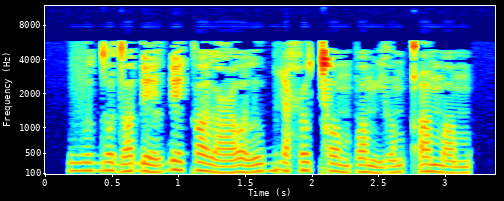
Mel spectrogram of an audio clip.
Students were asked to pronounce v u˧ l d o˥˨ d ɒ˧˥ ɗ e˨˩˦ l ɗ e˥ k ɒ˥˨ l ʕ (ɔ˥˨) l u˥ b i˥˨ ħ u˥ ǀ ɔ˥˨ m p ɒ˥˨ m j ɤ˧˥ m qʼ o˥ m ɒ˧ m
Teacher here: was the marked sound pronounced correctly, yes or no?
no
